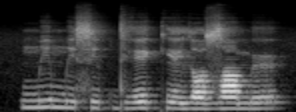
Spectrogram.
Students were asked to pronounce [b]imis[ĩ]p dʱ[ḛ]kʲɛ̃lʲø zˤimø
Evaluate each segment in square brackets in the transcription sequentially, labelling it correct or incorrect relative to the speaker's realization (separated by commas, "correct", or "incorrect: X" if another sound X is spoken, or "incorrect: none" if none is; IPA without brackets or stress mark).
incorrect: m, incorrect: i, incorrect: e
